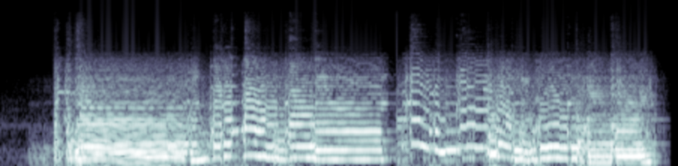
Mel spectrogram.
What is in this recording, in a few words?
TC Drive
